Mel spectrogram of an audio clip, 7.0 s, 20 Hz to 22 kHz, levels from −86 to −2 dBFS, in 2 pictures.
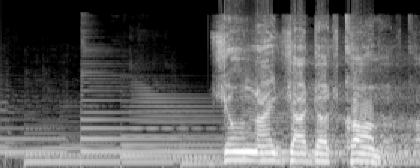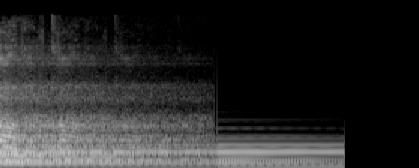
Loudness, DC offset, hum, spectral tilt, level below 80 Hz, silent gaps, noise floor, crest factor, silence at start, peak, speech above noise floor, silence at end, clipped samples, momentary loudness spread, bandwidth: -11 LUFS; under 0.1%; 50 Hz at -40 dBFS; -4.5 dB/octave; -46 dBFS; none; -37 dBFS; 14 dB; 0 s; 0 dBFS; 29 dB; 0.95 s; 0.9%; 23 LU; over 20 kHz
